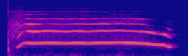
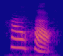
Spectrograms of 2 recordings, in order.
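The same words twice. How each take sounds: First: Very high yappy puppy bark; squeaky little bark; dog bark. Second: Higher double yap; puppy barks. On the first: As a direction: yap like a tiny toy dog. Dog character barks. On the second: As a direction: bark twice like a small puppy. Dog keeps barking. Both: Pretend.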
